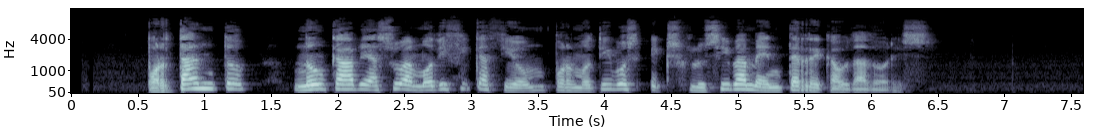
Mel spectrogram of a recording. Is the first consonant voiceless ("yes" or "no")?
yes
